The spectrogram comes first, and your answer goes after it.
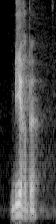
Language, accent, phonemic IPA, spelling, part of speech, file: French, France, /biʁb/, birbe, noun, LL-Q150 (fra)-birbe.wav
- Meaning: greybeard (older man)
